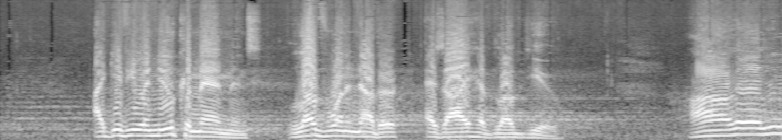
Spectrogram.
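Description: A middle-aged man chants loudly into a microphone in an echoing space.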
